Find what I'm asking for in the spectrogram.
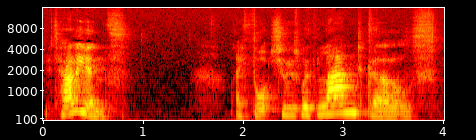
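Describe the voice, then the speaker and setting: A woman acting in an audio drama as a stern, resentful middle-aged mother in wartime, with a sharp, disapproving manner. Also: fairly high pitch, lively intonation, takes it slowly, full character voice. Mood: scornful.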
